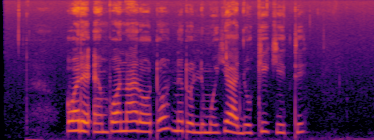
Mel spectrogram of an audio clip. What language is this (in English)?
Masai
